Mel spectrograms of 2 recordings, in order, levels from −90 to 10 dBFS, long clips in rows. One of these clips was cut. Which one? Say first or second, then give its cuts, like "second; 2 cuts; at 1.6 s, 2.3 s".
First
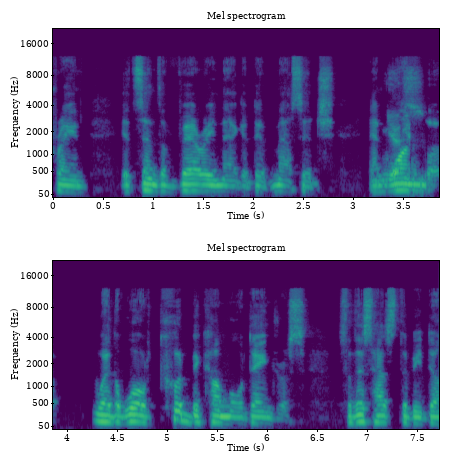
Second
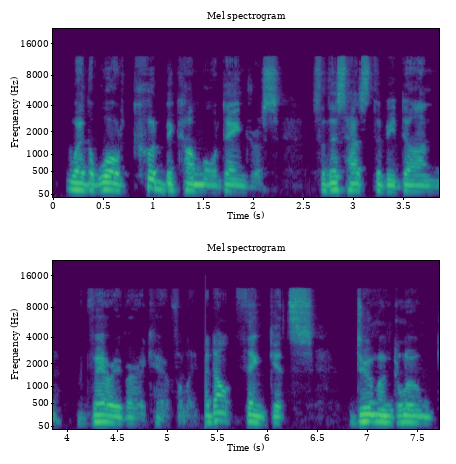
second; 1 cut; at 5.4 s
